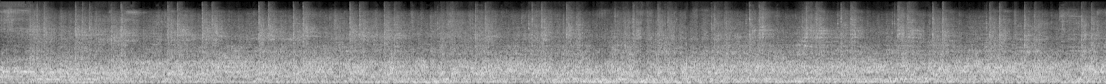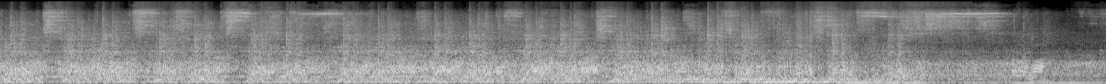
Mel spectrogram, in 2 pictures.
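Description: Sindhanur Express 16545 diesel train running at full speed as the Belagavi Superfast Express overtakes it, with a loud continuous rumble of wheels, rail clatter and squeal close by throughout.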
